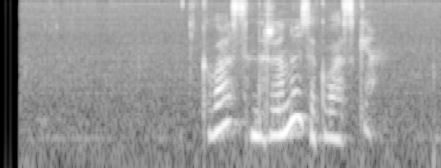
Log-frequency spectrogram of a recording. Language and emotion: Russian, neutral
